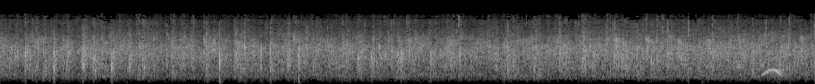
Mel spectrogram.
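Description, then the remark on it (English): A church audience, standing on their feet, claps steadily and continuously, a dense wash of applause lasting several seconds, consistently loud without pause. “Your clap was weak.”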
